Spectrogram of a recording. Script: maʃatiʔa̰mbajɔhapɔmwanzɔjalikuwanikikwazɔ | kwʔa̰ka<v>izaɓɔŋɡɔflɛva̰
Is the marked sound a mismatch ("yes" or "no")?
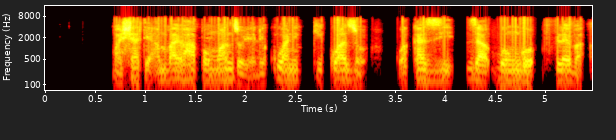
yes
